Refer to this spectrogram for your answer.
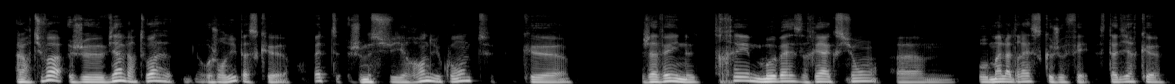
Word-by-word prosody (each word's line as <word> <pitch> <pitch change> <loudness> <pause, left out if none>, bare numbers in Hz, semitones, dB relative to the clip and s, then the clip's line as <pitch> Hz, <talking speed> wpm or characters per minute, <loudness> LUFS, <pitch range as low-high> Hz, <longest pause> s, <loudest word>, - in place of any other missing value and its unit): Alors 115 -2 +1
tu 155 - -5
vois, 195 -4 +4
je 110 0 0
viens 160 +12 +5
vers 130 -7 +1
toi 160 +5 +2 0.4
aujourd'hui 110 +6 -1
parce 115 - -4
qu'en 105 +2 -4 0.3
fait, 155 -5 -5
je 110 - -8
me 110 - +5
suis 110 -1 -4
rendu 140 +8 +2
compte 155 +7 -2 0.3
que 105 -1 -1 0.8
j'avais 120 +6 +4
une 110 -5 +3 0.2
très 175 -1 -1
mauvaise 135 -2 +4
réaction, 130 +6 -1 0.2
hem, 100 0 -7 0.3
aux 115 -1 0
maladresses 125 +2 +2
que 115 - -3
je 110 0 -3
fais. 105 +1 -7
C'est-à-dire 120 +3 -2
que, 110 -5 -2
120 Hz, 155 wpm, -22 LUFS, 105-140 Hz, 0.8 s, viens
